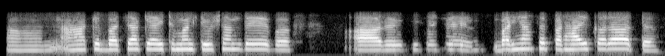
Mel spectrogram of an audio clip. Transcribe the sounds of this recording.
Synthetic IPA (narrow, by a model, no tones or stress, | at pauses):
ə̰ɦãkebətːʃakeəjʈʰmənʈjusənd̪eb | ɔɾkikɛsebəɽ̤ijãsẽpəɽ̤aikəɾət̪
